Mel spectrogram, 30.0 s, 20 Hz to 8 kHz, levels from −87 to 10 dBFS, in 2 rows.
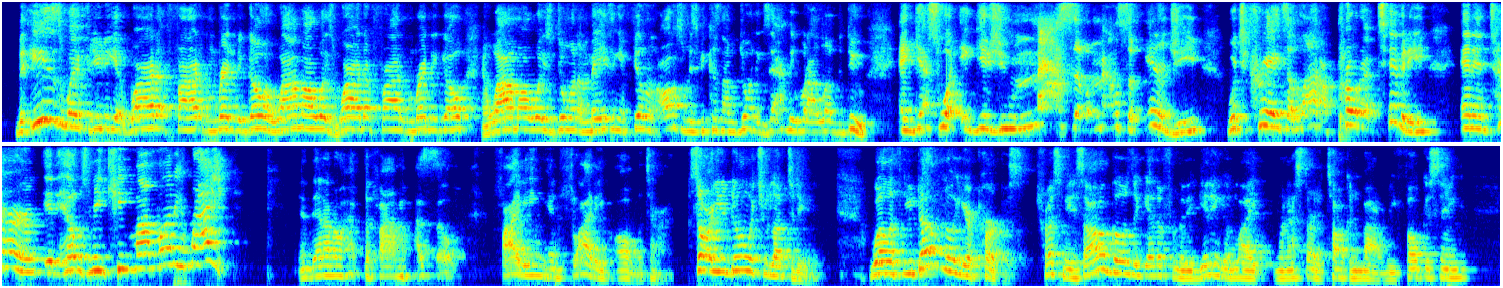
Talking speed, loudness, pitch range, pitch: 240 wpm, -19 LUFS, 170-245 Hz, 210 Hz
